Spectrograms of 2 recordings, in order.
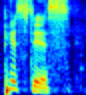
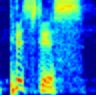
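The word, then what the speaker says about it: pistis (πίστις): It's a word, and it's pronounced pistis. Everybody say pistis.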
